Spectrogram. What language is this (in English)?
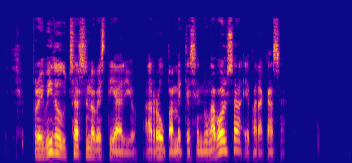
Galician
